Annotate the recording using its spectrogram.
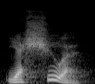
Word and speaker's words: Yeshua: So in the Old Testament, they pronounced Jesus as Yeshua, Joshua, we pronounce it in English.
